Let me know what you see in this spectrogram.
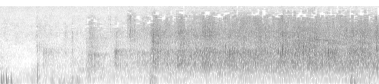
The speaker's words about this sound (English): Wow, you haven't even done anything and you get applause. That's really awesome.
